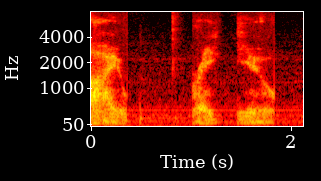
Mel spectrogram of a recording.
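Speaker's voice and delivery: breathy, very quiet whisper, close into the ear. Voicing a character pulling a foe in close after a kick: whispering. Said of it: "just whisper to him".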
